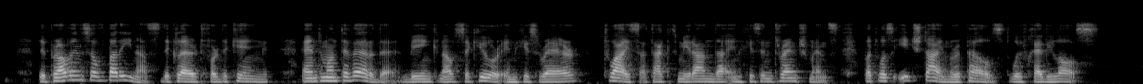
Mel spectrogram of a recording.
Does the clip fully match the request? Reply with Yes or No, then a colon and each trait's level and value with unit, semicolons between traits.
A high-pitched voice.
No: low, 130 Hz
